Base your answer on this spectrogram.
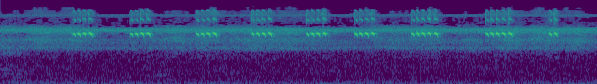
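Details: A cricket sings through a summer night, a steady run of high chirps, each made of three or four rapid pulses, spaced roughly half a second apart, over a soft continuous background hum.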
